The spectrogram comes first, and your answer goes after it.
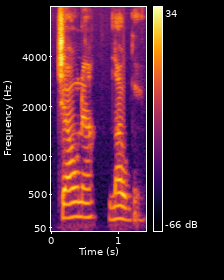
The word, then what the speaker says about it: Jonah Loigan: So how it's pronounced is Jonah Logan.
